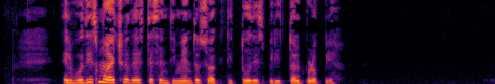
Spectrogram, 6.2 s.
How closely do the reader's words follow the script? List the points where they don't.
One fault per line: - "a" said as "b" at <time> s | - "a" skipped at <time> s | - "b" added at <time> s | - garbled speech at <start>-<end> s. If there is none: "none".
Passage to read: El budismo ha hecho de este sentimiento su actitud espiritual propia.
none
